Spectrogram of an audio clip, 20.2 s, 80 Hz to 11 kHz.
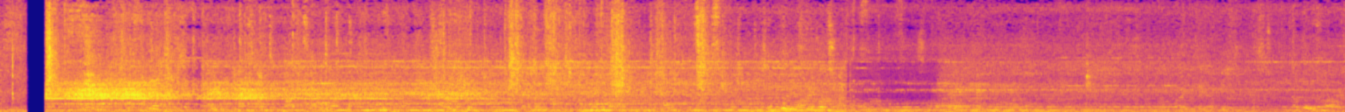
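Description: Jet engines of a taxiing Boeing 747 freighter, a steady rumble with a constant hum, heard through the terminal window glass. The sound drops out completely for a moment about half a second in.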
